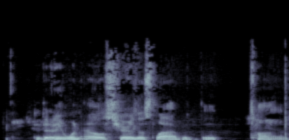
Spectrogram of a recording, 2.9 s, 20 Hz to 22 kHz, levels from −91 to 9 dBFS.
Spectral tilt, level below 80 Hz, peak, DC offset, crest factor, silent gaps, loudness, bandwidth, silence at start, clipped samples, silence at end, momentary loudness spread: -4.5 dB/octave; -56 dBFS; -4 dBFS; under 0.1%; 16 dB; none; -20 LUFS; 16 kHz; 0.1 s; under 0.1%; 0 s; 12 LU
